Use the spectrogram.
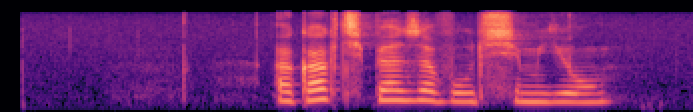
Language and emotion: Russian, neutral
